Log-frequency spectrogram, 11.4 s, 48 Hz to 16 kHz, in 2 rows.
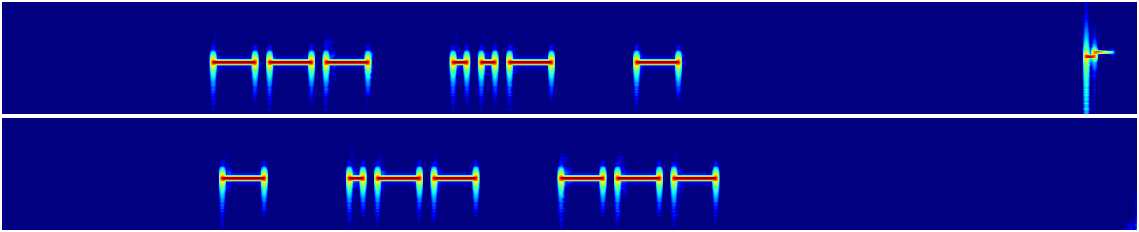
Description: Morse code, heard as a keyed tone, about 17 wpm, spaced as for 12 wpm, 700 Hz. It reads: OUT TWO
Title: 2x Character Spacing - Top 100 Words - 17wpm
